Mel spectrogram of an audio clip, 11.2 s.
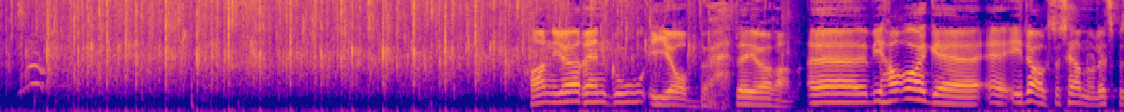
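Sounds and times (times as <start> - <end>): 
audience applause: 0.0 - 8.0
speech: 5.3 - 11.2.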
